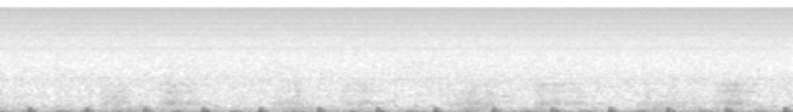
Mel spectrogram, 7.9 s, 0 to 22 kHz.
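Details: Heartbeat recording made for sleep relaxation: a steady, regular low thumping at roughly 100 beats a minute with a faint hum behind it; ordinary heart sounds.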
